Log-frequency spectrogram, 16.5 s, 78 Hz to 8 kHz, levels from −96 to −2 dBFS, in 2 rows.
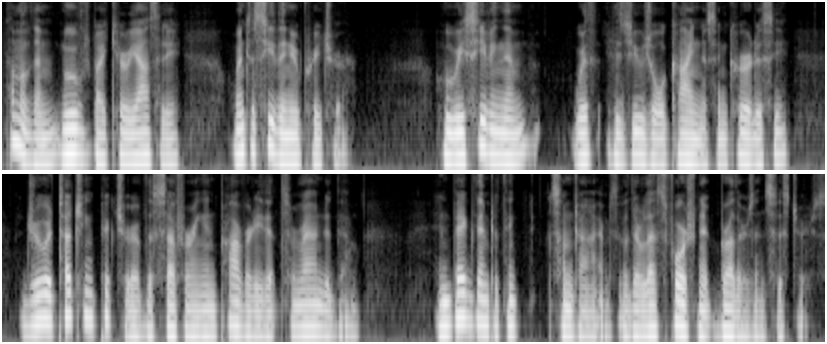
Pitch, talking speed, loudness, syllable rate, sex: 110 Hz, 170 wpm, -19 LUFS, 5.7 syllables/s, male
